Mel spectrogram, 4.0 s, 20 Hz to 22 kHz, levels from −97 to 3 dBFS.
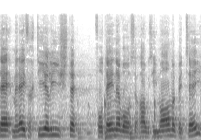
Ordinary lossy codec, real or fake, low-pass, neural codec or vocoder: none; real; 14.4 kHz; none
